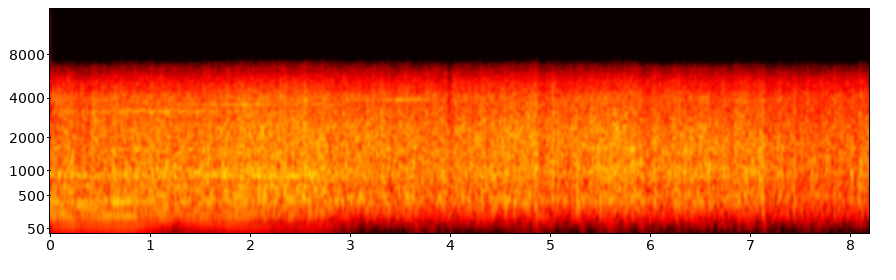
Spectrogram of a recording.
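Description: Studio audience applauding at the end of a song on a 1940s radio broadcast recording, the orchestra's last chord dying away in the first second. The applause then holds steady and eases off slightly near the end.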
